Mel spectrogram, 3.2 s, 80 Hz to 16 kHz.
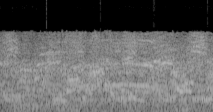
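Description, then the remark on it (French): A dense British crowd in Trafalgar Square, London, roars and cheers continuously with joy at the victory announcement on 8 May 1945, a loud, sustained wall of overlapping shouts and voices with no pauses. “La foule britannique n'est pas si flegmatique qu'on le dit, et elle crie sa joie.”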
